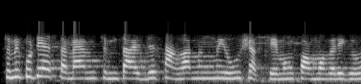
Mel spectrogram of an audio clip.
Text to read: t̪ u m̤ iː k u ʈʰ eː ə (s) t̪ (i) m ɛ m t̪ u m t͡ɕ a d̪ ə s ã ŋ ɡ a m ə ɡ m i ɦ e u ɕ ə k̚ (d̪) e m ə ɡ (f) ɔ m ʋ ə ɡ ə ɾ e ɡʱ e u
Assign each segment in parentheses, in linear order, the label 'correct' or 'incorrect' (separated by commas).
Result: correct, incorrect, incorrect, correct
